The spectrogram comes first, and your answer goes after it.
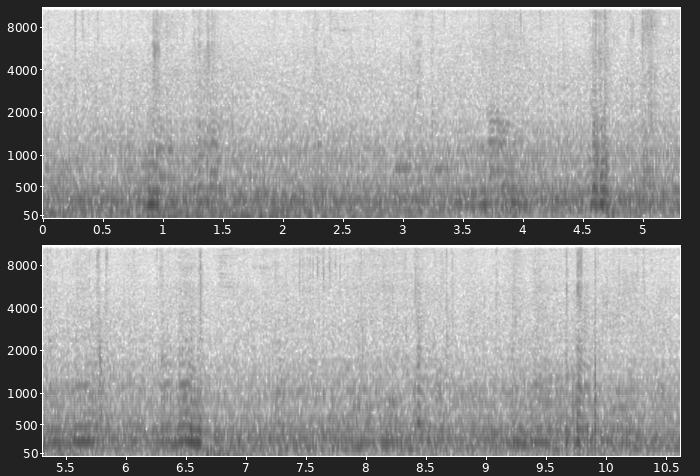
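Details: Worker honey bees busy in an open hive on a fine sunny day, captured from inside: steady deep hum with intermittent louder buzz bursts and frequent clicking, crawling noises close to the microphone.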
